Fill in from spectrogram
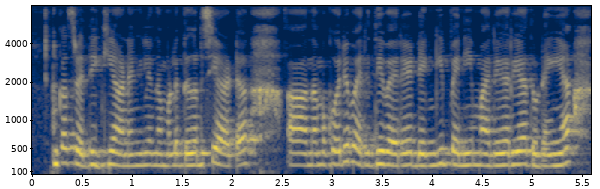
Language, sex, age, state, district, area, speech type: Malayalam, female, 30-45, Kerala, Kollam, rural, spontaneous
